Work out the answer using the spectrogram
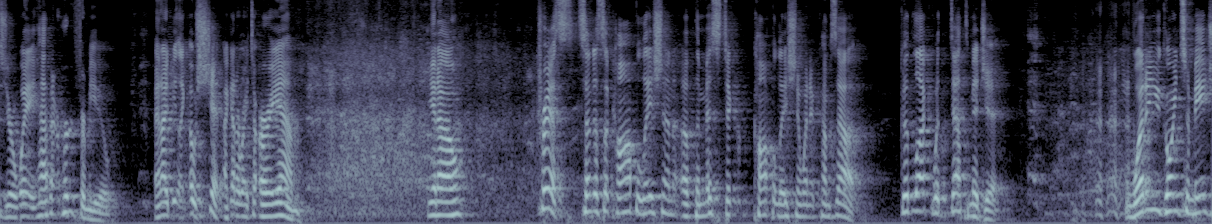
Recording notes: This week’s episode was recorded in front of live audience on Dec. At Cinema 21 in Portland, Oregon.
